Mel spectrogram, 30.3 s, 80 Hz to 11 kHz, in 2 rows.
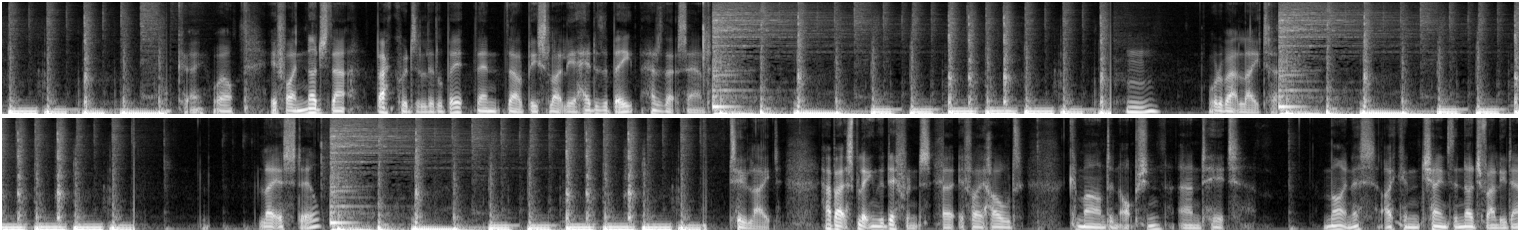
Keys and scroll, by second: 1.3 space, 2.9 -, 6.8 space, 10.7 space, 12.5 space, 16.2 space, 16.6 -, 18.2 space, 21.9 space, 27.8 alt+super+-.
